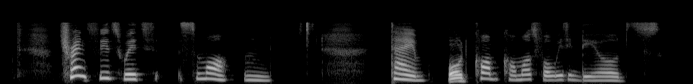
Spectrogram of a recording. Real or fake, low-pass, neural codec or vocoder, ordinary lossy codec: fake; 7.2 kHz; codec, 16 kHz, 0.5 kbps, X-Codec, WavLM features, trained on Multilingual LibriSpeech; none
